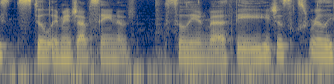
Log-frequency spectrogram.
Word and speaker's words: Cillian: Every still image I've seen of Cillian Murphy, he just looks really sad. And it's pronounced Killian.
